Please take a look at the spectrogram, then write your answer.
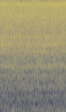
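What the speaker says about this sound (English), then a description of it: "To keep your pasta from sticking in the colander, put water on it." Water runs steadily over drained pasta in a colander in a home kitchen, a close, even hiss and splash with no talking.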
